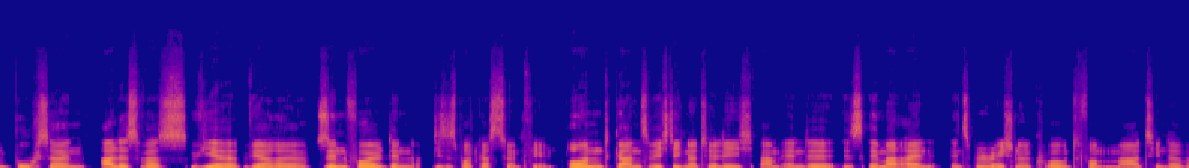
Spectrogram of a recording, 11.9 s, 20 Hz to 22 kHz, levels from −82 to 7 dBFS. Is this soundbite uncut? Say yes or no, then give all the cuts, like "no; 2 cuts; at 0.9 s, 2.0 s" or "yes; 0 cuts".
no; 2 cuts; at 2.4 s, 4.3 s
